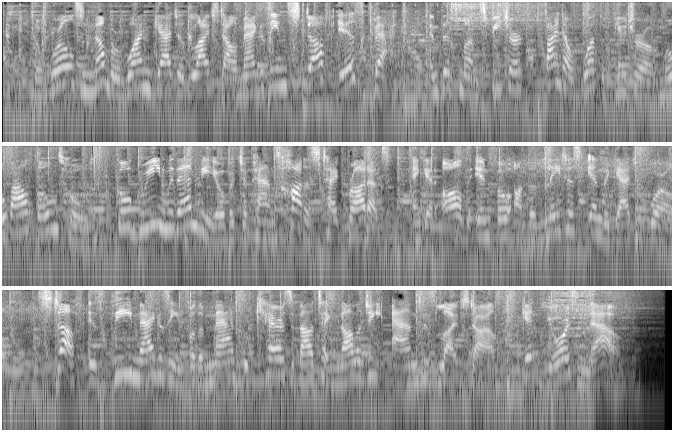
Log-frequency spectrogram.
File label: English Singaporean Female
